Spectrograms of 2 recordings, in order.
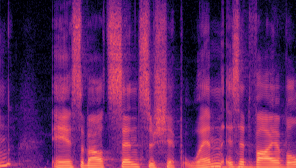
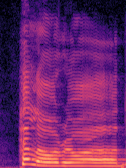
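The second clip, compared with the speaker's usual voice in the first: very high, over-eager, overly cheesy tone; 10 semitones higher, 4 dB louder than usual. Opening the video with a greeting: way too enthusiastic. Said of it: "That was way too enthusiastic".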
